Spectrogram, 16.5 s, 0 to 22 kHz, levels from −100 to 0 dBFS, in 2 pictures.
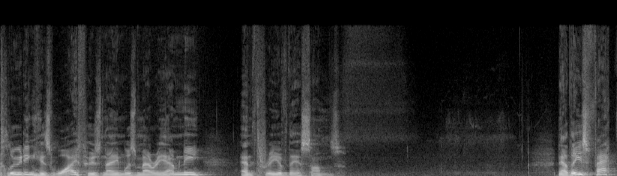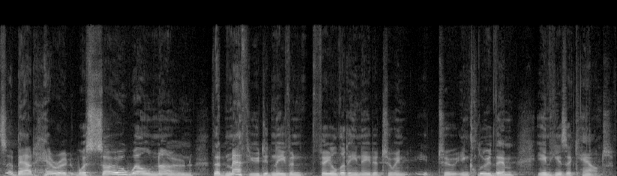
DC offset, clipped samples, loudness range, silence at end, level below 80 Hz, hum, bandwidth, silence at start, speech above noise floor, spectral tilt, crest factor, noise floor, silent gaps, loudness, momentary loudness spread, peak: under 0.1%; under 0.1%; 8 LU; 0.05 s; -58 dBFS; none; 19 kHz; 0 s; 39 dB; -6 dB/octave; 20 dB; -66 dBFS; none; -28 LUFS; 11 LU; -8 dBFS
